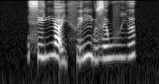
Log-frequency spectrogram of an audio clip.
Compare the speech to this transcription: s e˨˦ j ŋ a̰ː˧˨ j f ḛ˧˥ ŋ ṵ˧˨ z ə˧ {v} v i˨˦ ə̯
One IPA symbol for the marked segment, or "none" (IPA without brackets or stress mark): w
